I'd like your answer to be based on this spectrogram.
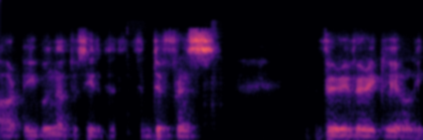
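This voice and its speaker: Talking at a fairly slow pace, a man with an Arabic accent has a dark, mellow tone. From Tunisia. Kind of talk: interview. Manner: halting, many fillers.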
